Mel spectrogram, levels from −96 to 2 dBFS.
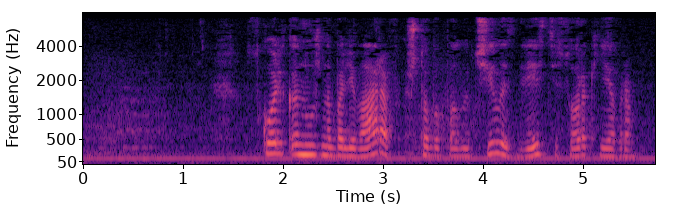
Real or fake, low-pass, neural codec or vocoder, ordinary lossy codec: real; 7.2 kHz; none; MP3, 32 kbps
